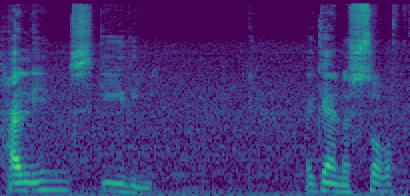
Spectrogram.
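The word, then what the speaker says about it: Hallinskíði: n s k i d i but it's pronounced Halen ski again a soft D like a d the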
